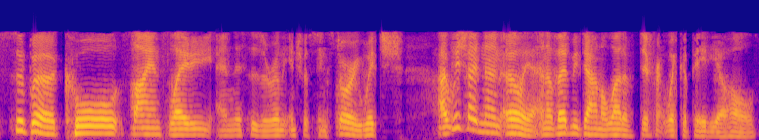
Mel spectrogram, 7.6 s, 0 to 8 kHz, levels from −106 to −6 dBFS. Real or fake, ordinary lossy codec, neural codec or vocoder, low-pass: fake; AAC, 16 kbps; codec, 16 kHz, 0.5 kbps, X-Codec, HuBERT features, trained on LibriSpeech; 7.2 kHz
